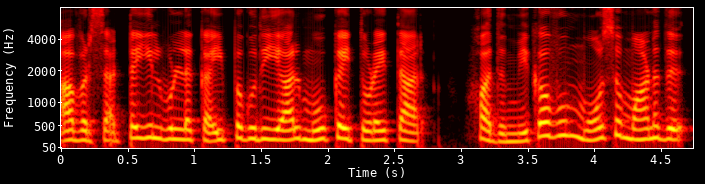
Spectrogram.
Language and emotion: Tamil, disgusted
